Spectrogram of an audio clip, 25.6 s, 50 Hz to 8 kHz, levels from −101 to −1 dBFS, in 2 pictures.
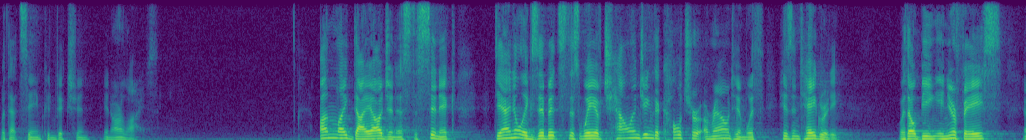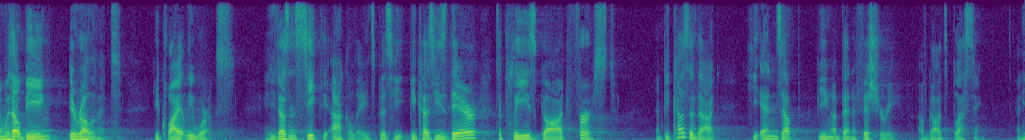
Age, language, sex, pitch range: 40-59, English, male, 120-145 Hz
